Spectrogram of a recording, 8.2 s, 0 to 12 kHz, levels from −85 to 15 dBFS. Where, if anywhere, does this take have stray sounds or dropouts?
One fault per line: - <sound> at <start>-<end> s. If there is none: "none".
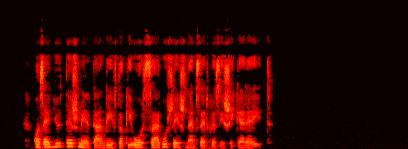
none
